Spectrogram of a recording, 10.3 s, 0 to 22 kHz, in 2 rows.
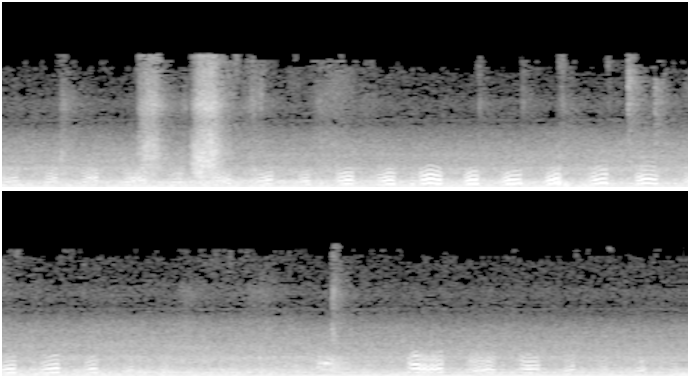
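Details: Two apricot Miniature Poodle pups, males from a September 10 litter, giving a run of soft, high, arching whimpers and yips in quick succession for a few seconds, then a second short burst later, over a steady low electrical hum.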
